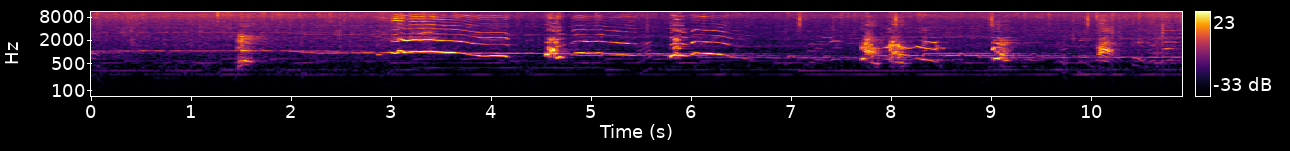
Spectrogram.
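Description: Hunting dogs giving several short sharp barks and yelps, with one long howl that falls in pitch about three seconds in, the loudest call.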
